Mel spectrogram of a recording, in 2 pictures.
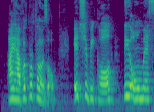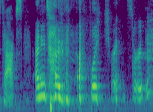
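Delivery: words breaking up with laughter throughout. Reading out someone's proposal, laughing while reading. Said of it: "I'm laughing because this is great".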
